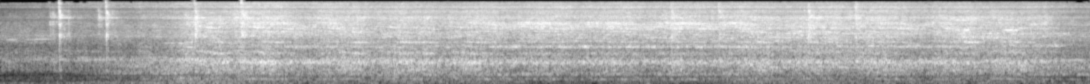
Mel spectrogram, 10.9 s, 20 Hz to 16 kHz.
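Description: A Thameslink Class 700 electric multiple unit passing fast through a station. A rush of wheel and rail noise builds over the first two seconds, with a few sharp clicks as it arrives, then holds loud and steady with a faint steady whine, and eases off near the end as the train clears.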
